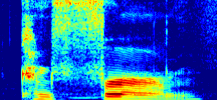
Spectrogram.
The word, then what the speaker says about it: confirm: Oh, pronunciation wise, listen. Conform, confirm. Do you hear the difference? Conform with an O, conform, confirm with an I.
